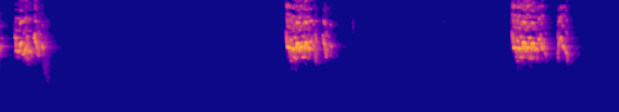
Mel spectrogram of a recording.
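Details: Budgerigar kept as a pet, cheerful short scratchy chirps at irregular intervals of two to three seconds, the last one doubled, otherwise quiet.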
